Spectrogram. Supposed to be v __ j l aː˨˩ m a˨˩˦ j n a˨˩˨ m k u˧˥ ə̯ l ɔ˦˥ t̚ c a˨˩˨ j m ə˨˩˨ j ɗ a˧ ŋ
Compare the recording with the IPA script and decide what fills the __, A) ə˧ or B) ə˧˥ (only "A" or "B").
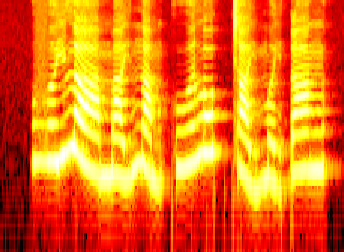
B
